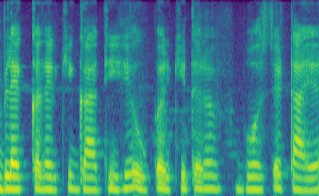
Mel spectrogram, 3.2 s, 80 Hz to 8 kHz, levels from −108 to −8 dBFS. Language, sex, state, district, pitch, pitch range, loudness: Hindi, female, Punjab, Kapurthala, 190 Hz, 185-195 Hz, -20 LUFS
